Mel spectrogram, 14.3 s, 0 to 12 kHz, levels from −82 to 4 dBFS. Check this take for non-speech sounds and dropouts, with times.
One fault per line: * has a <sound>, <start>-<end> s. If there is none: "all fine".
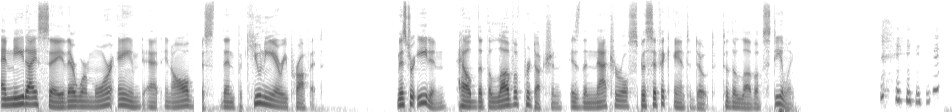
* has a dropout, 2.9-3.0 s
* has a laugh, 13.2-14.1 s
